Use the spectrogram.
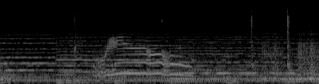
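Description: A cat meows in a video game, one clear rising-and-falling meow in the middle with fainter mewing and small clicks around it, close and without talk.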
